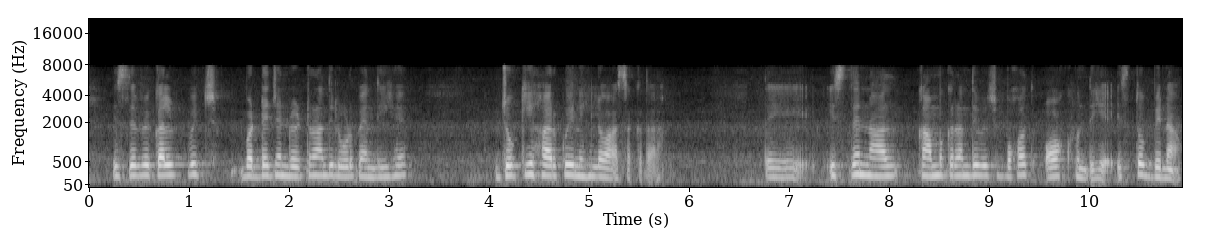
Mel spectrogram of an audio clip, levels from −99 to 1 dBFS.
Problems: constant background noise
